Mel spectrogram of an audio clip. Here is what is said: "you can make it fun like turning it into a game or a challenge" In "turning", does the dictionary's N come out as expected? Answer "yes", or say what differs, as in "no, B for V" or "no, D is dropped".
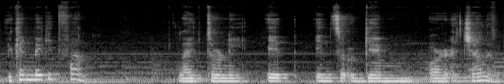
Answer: yes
